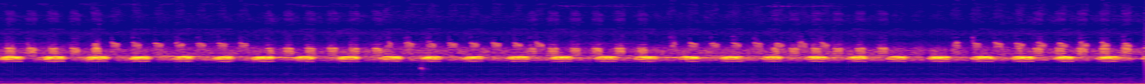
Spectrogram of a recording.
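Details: In the depth of autumn, crickets and other insects sing together. A constant piercing trill beats in regular pulses about two or three times per second, with a brighter chirping layer riding above it throughout.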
